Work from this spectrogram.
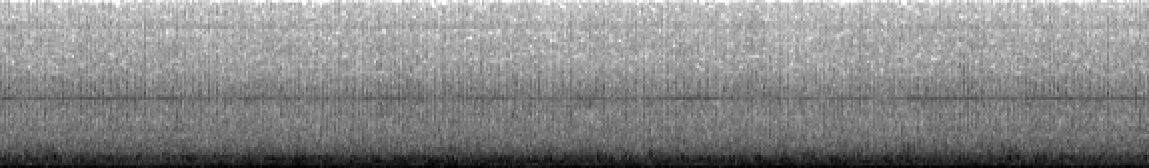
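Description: Airplane engine in a tank combat video game, a steady loud propeller drone with constant broadband roar throughout, no talk.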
